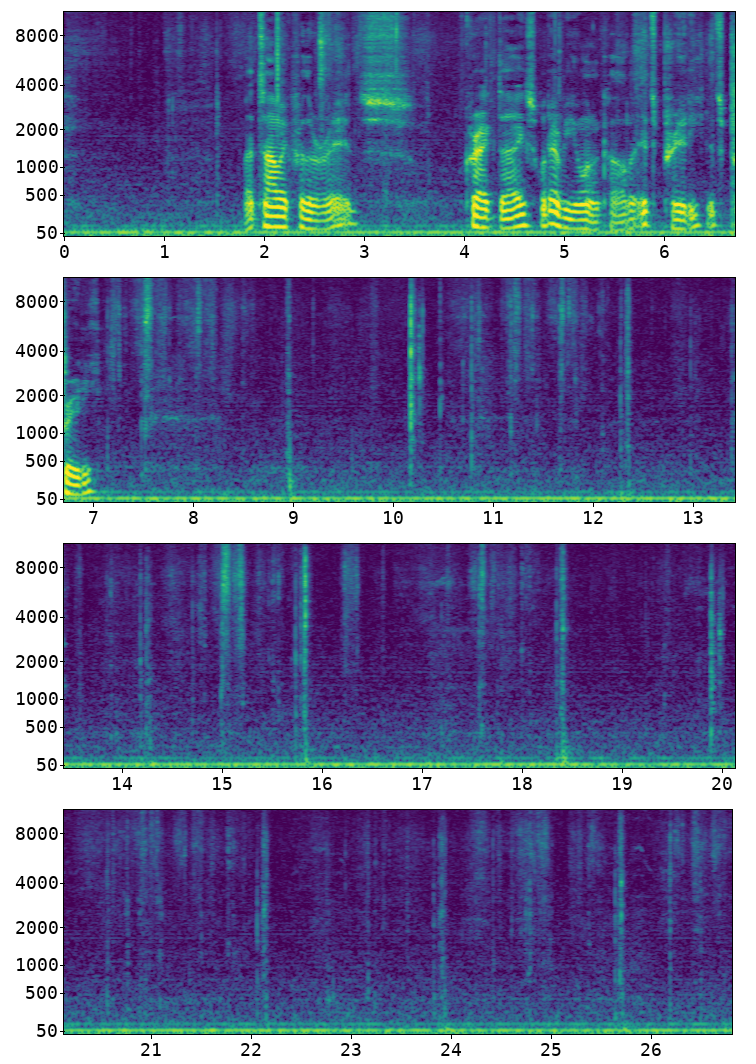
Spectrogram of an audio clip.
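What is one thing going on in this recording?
Trading cards rustle and flick softly as they are flipped through by hand.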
